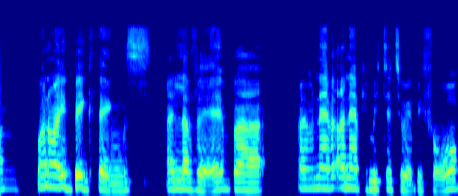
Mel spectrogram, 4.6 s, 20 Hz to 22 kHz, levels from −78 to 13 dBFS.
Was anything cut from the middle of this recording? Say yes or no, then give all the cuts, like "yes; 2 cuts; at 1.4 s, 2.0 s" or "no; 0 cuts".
yes; 1 cut; at 3.6 s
